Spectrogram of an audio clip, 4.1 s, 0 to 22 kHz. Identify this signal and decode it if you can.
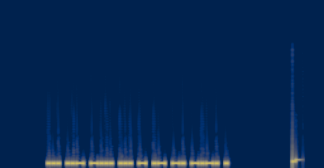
Morse code, heard as a keyed tone, about 40 wpm, 700 Hz. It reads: SUBSTANCE
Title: Sentences from Top 1500 Words - New Word Drill - 40wpm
